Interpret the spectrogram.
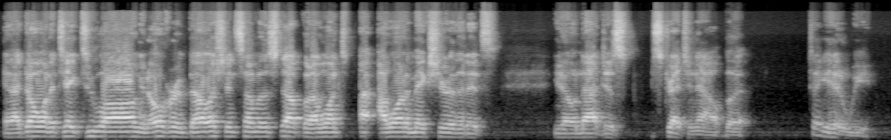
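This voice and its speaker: This host's medium-pitched voice is steady, brisk and a little mellow, though the audio quality is poor. Recounting his music career in casual personal storytelling, he wanders in a relaxed way and thinks out loud about his past.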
